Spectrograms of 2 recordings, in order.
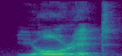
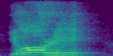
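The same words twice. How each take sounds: First: Cried out. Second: Very high, very loud howl; a haddock howling the tag call. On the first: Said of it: "cried a cod". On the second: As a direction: howl it as loud as you can. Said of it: "howled a haddock". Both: A narrator's reading.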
